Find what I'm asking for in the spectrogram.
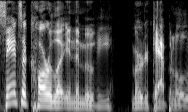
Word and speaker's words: Santa Carla: Booming around Santa Carla? I will say it wrong at least once in this episode. – Yeah, it's not Santa Clarita. – Not that either.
